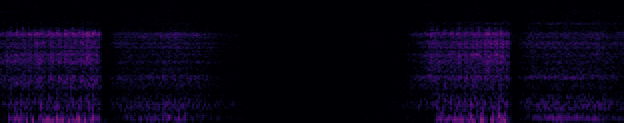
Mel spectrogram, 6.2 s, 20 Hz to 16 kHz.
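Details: Brewster, a 3-year-old Dorset Old Tyme Bulldog, snoring his head off: two long, loud, rasping snores with deep rumbling low tones, separated by a quieter wheezy breath in between.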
